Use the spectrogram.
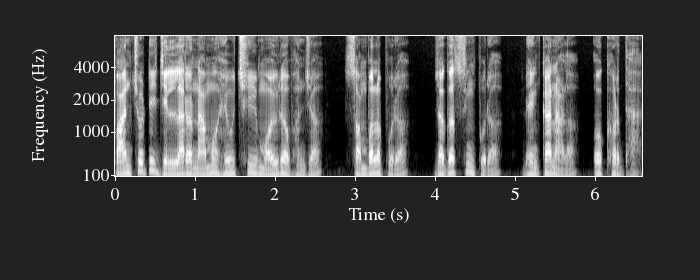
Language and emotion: Odia, neutral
